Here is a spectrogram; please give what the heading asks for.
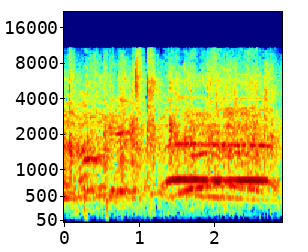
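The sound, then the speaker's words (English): An angry crowd makes a continuous roar of mixed shouting voices, and a shrill held tone rises out of the noise through the middle of the stretch. “here it is. Angry crowd.”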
